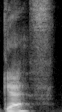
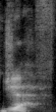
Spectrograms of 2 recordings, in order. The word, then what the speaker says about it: Gef: I know it sounds like Geff. It's pronounced Jeff the way he said it.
